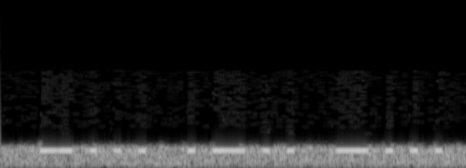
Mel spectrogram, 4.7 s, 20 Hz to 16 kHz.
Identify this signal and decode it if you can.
Morse code, heard as a keyed tone, about 10 wpm, 400 Hz, with noise. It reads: BLB
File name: ndb blois-le breuil blb(e)-397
